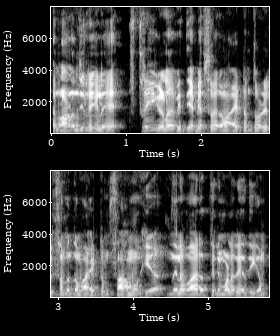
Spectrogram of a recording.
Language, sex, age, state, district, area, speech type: Malayalam, male, 30-45, Kerala, Ernakulam, rural, spontaneous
